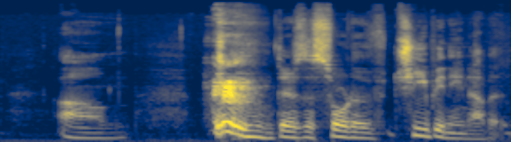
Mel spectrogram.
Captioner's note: clears throat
